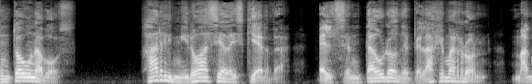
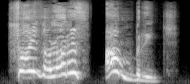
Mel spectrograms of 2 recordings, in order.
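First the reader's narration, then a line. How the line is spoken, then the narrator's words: Shrill frightened voice. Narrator (Spanish): contestó la profesora con una voz chillona que delataba su miedo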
